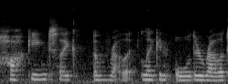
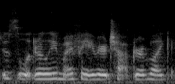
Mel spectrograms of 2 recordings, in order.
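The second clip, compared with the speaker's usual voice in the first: normal talking voice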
